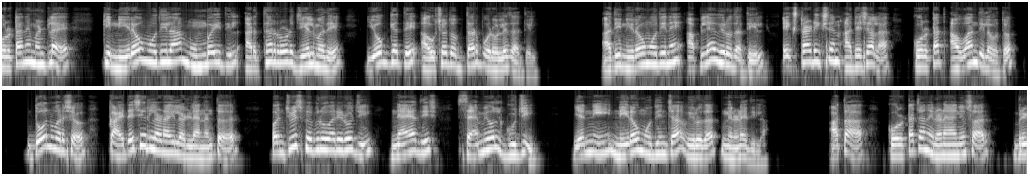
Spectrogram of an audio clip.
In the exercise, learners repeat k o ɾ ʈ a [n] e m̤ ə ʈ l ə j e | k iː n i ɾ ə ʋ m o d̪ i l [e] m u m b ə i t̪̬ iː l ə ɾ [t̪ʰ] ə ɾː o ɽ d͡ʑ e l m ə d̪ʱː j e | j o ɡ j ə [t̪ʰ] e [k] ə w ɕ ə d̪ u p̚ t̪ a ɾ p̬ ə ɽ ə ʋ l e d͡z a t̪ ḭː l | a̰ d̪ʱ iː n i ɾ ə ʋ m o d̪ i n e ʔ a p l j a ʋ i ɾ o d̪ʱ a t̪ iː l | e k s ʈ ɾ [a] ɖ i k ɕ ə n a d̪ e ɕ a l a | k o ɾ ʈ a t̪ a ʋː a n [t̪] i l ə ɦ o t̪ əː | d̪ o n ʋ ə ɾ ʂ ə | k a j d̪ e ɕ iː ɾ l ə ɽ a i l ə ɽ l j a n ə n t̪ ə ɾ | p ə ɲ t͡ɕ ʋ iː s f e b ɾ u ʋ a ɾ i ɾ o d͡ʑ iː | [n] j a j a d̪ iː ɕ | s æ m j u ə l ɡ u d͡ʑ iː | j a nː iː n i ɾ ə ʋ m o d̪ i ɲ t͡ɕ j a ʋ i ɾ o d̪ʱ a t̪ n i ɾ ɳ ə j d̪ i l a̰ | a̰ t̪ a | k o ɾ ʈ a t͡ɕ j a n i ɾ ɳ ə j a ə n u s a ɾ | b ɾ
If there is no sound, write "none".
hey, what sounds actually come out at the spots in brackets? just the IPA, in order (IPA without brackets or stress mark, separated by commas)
n, a, t̪ʰ, t̪, ʔ, a, d̪, n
